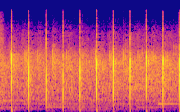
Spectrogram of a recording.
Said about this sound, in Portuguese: E uma vez que estés de pé, dê outra vez um aplauso a Jesus Cristo. Ele merece.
